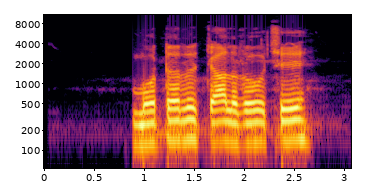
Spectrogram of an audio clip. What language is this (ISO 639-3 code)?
gig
